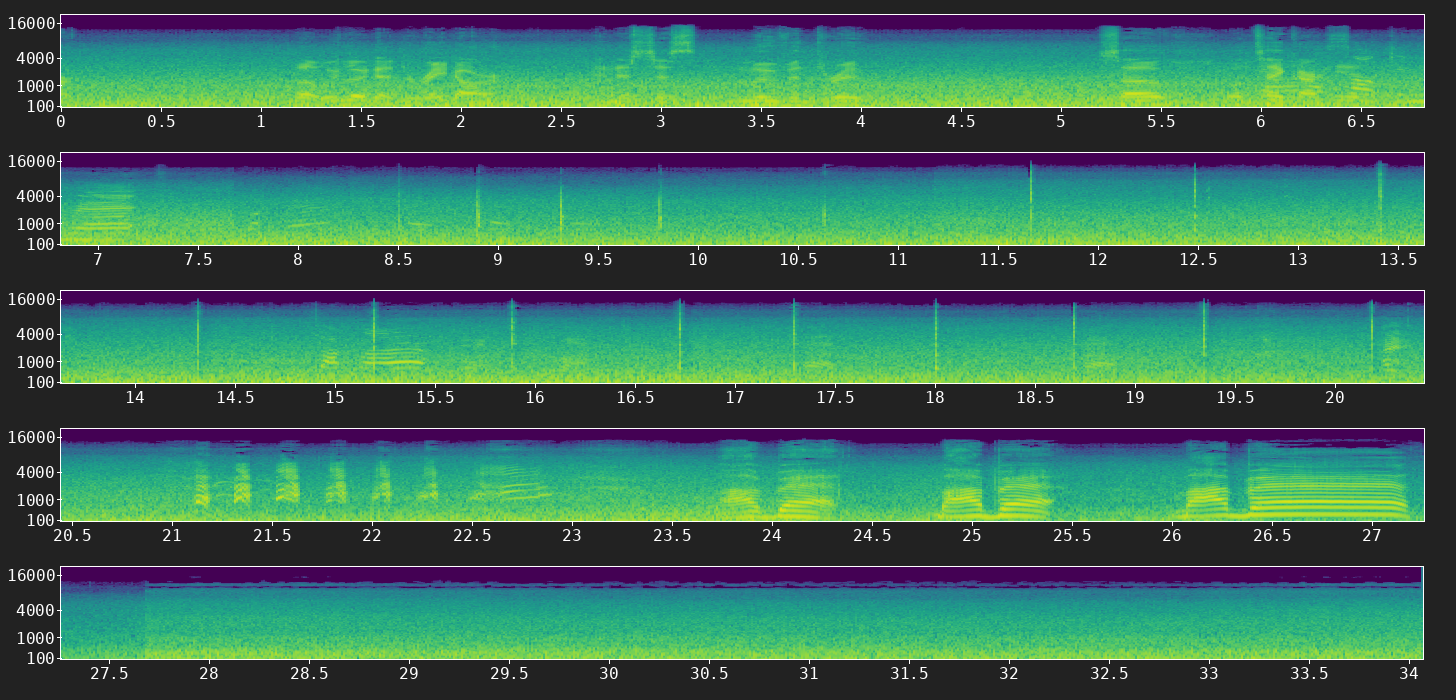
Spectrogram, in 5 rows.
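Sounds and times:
surf: 0.0s - 34.0s
wind noise: 0.0s - 34.0s.

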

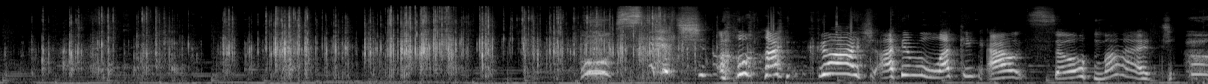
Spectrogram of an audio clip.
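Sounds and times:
foil bag crinkling and tearing: 0.0s - 8.8s.

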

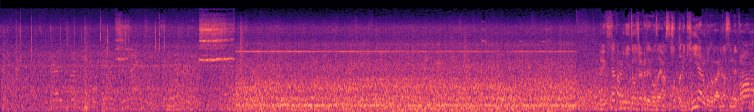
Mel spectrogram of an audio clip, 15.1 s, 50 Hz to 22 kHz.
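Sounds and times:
steady low hum: 4.7s - 12.0s.

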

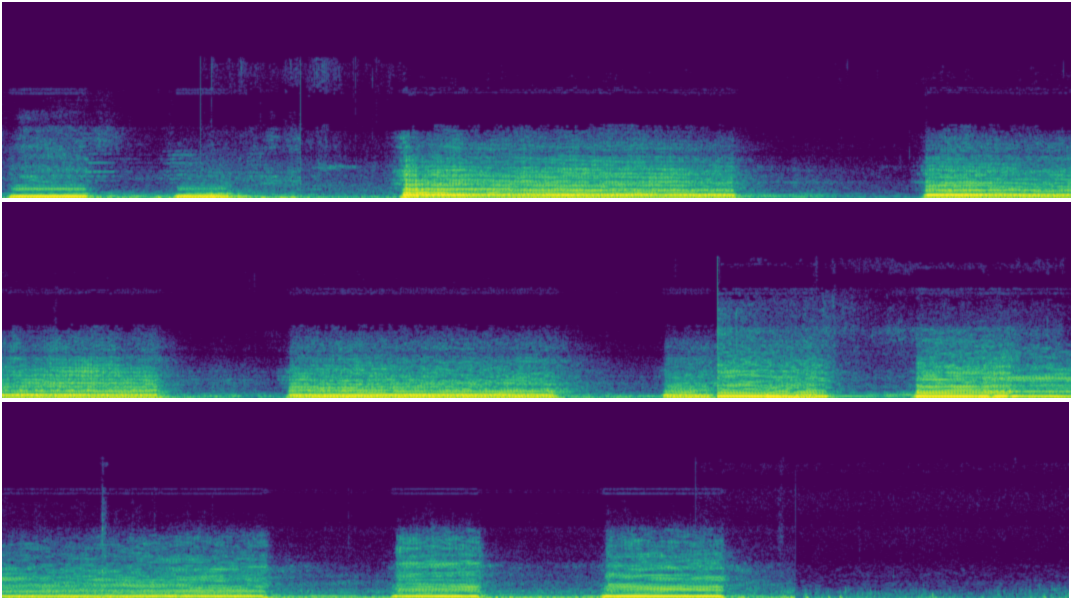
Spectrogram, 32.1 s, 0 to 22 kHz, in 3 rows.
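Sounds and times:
ship horn blasts: 0.0s - 32.0s.

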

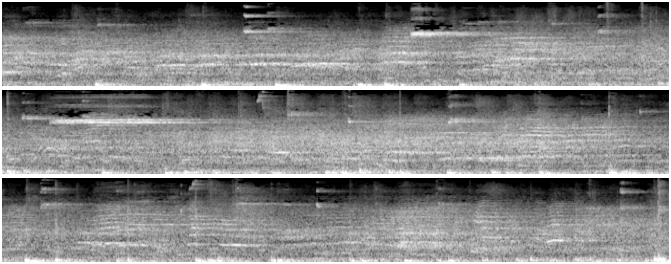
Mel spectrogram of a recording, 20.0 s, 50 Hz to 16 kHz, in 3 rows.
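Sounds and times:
sneaker squeaks: 1.9s - 3.0s, 3.9s - 11.6s, 12.7s - 16.9s, 19.1s - 20.0s
echoing indistinct voices: 7.7s - 20.0s.

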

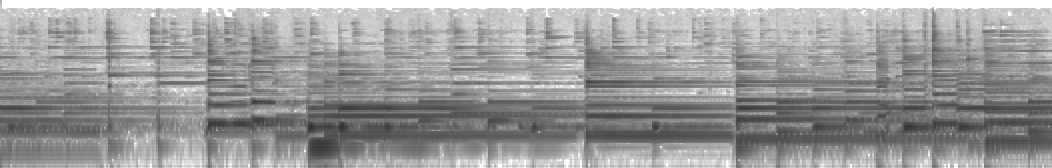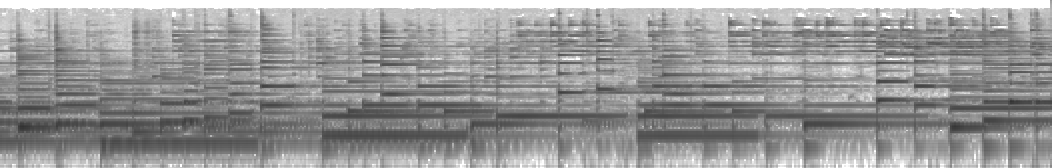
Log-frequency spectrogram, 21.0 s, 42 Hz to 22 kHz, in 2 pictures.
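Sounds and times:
guitar plucked notes and chords: 0.0s - 21.0s.

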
